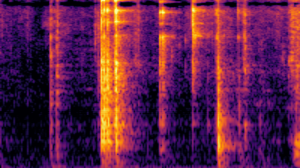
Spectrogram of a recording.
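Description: A spoon knocking against a small glass bowl as an oily seasoning marinade is stirred: a few sharp clinks, the loudest about two-thirds of a second in and another about a second and a half in.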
